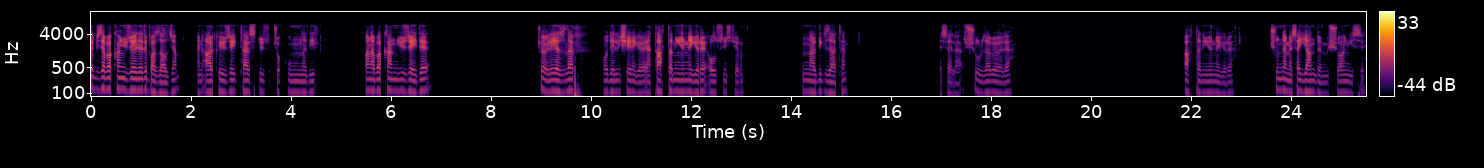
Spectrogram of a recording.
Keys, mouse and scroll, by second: 0.3 click, 1.1 l, 1.5 middle click, 2.4 g, 2.9 r, 4.0 scroll down 2, 4.3 middle click, 5.2 r, 7.5 g, 9.6 Tab, 9.9 Tab, 10.6 click, 11.3 click, 11.7 l, 12.4 g, 14.6 click, 15.3 l, 15.7 r, 17.5 g, 18.7 r, 19.4 g, 21.9 Tab, 22.2 Tab, 22.6 middle click, 22.9 Tab, 23.1 click, 23.5 Tab, 23.9 a, 24.5 click.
